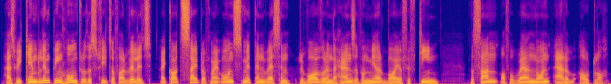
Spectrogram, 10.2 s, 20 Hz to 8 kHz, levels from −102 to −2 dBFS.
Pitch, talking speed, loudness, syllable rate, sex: 130 Hz, 210 wpm, -19 LUFS, 5.4 syllables/s, male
